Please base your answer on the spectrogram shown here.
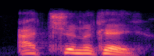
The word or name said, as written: Accenechè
